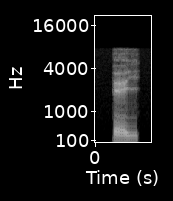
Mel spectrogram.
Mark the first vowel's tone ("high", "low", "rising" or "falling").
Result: low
